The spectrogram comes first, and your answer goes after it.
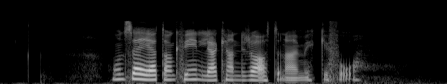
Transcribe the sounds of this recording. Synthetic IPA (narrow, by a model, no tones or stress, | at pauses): hʊnsɛjːəɾat̪̚d̪ɔmkʰvɪnlɪɡakʰand̪ɪd̪ɑːt̪əɳa̰æ̰ɾmʏkːəfo̰ː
